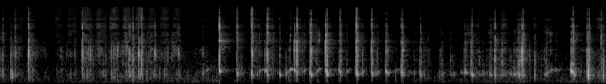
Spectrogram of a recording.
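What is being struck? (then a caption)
Plastic pill bottle with cap. Fingertips twist and click the white plastic cap of a small, hollow orange plastic pill bottle and rub along its sides. The result is a quick run of many sharp, bright plastic clicks and ticks with very short ring, mixed with soft scraping and squeaky, gliding rubbing tones around 600 Hz.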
